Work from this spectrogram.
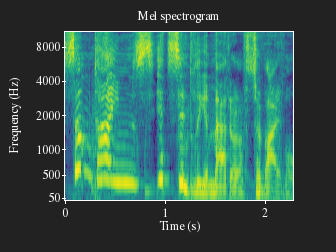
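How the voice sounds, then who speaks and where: A put-on character voice races along at a very fast pace. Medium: read story. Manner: affectionate, whimsical, gently musing.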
